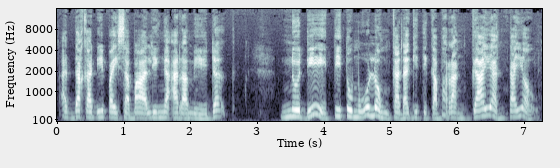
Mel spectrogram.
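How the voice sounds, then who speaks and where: A woman's voice: on the low side, unhurried, no echo. A woman playing a village captain's wife in a radio comedy drama, speaking politely and earnestly.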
